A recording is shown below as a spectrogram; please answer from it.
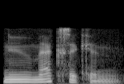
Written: New Mexican

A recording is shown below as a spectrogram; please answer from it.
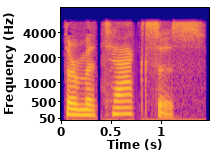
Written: thermotaxis

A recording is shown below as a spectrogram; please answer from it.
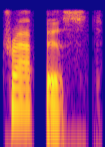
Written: Trappist

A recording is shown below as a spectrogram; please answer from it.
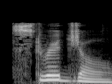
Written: strigil

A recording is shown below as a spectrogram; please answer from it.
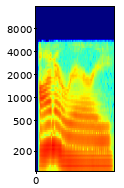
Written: honorary

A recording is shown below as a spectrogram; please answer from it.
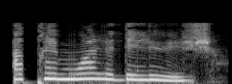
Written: apres moi le deluge

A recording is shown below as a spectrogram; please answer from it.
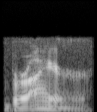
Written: Breyer

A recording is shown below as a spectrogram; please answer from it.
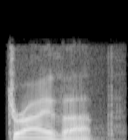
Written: drive-up

